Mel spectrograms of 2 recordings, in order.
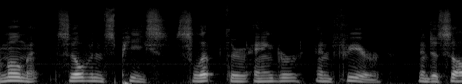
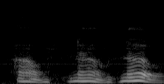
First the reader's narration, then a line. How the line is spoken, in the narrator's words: whispered Sylvan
